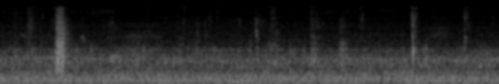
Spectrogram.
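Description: A person biting into and chewing a tortilla-wrapped food item, with one sharp click about three quarters of a second in and a couple of fainter clicks later, over a steady low hum.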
